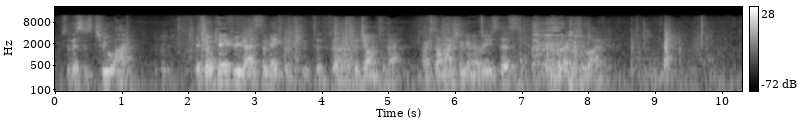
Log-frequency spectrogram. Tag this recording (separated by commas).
Speech, inside a small room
